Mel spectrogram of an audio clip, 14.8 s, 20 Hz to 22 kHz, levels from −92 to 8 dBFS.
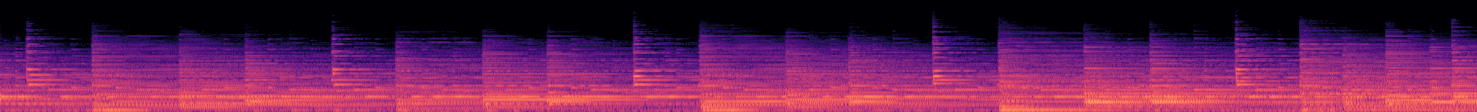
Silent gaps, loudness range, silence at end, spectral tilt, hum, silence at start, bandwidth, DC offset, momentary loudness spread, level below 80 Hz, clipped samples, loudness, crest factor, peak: none; 3 LU; 0 s; -7.5 dB/octave; none; 0 s; 8.2 kHz; under 0.1%; 6 LU; -36 dBFS; under 0.1%; -22 LUFS; 16 dB; -6 dBFS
